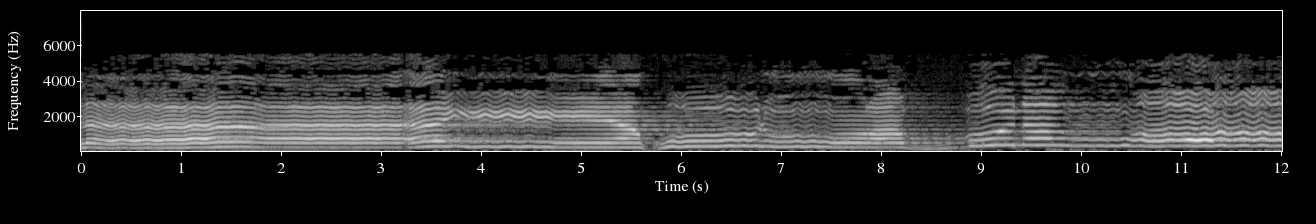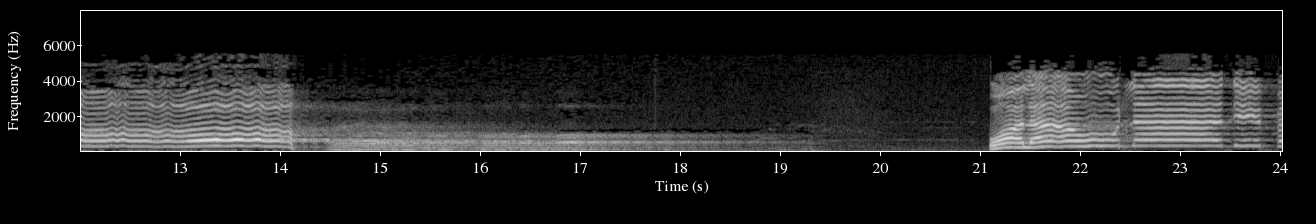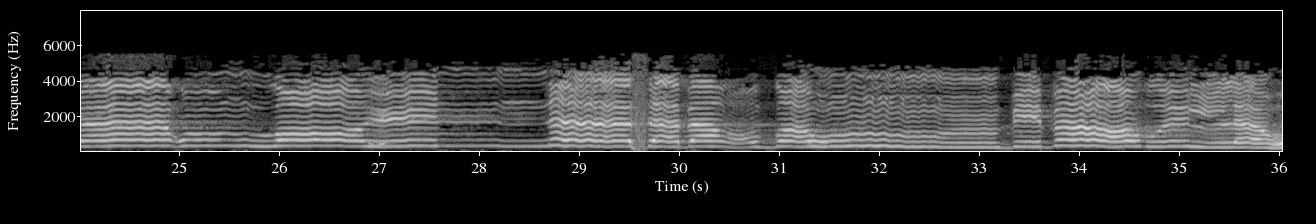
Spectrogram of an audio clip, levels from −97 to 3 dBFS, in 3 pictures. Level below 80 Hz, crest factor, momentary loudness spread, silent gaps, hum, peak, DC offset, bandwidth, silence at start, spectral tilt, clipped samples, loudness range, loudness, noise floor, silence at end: -60 dBFS; 18 dB; 19 LU; none; none; -4 dBFS; under 0.1%; 5.6 kHz; 0 s; -8 dB/octave; under 0.1%; 11 LU; -21 LUFS; -63 dBFS; 0 s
